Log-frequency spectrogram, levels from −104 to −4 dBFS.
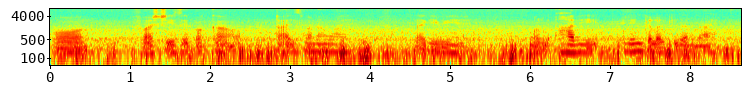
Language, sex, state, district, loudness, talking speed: Hindi, female, Madhya Pradesh, Dhar, -18 LUFS, 120 wpm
